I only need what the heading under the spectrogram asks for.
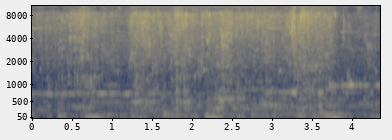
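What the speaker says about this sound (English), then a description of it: "pour out the nasty water" Starchy, cloudy water from rinsing rice is poured out, making a steady splashing gush into a sink that runs on without pause, close and moderately loud.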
